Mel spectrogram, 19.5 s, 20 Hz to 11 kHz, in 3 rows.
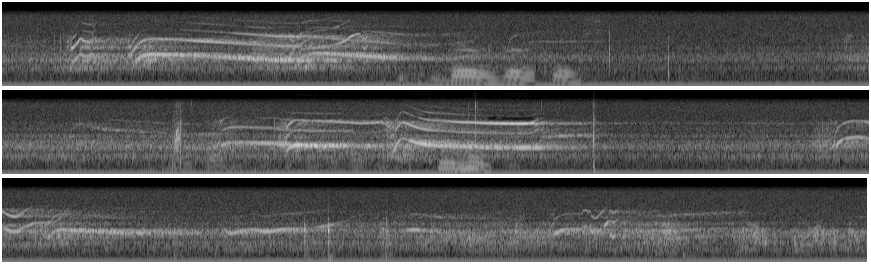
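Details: Orcas calling to each other underwater, recorded by hydrophone from a whale-watching boat out of Telegraph Cove, British Columbia: harmonic-rich pulsed calls with sharp upsweeps and downsweeps, a buzzy rapid pulse train near 3–4 seconds, over steady low engine hum.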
